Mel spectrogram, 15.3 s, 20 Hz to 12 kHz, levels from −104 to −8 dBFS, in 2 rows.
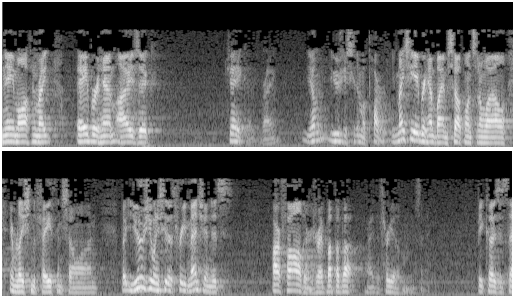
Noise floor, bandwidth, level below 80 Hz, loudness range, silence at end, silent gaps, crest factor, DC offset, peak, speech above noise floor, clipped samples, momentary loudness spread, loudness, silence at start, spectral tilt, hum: -51 dBFS; 6.4 kHz; -54 dBFS; 7 LU; 0 s; none; 20 dB; under 0.1%; -2 dBFS; 30 dB; under 0.1%; 15 LU; -21 LUFS; 0 s; -6 dB/octave; none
